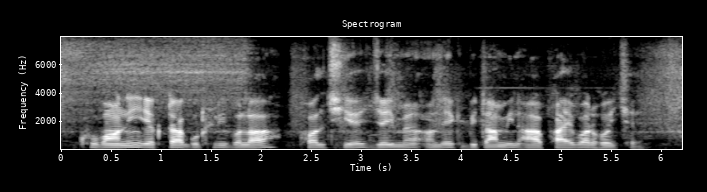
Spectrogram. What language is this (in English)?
Maithili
